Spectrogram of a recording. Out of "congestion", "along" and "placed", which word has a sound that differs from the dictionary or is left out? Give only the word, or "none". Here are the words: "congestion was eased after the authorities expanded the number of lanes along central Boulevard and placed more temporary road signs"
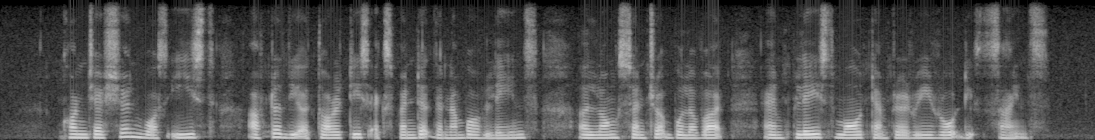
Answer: congestion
